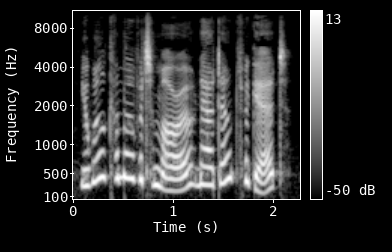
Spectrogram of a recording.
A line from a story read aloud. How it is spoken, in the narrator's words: the young woman on the boat called out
